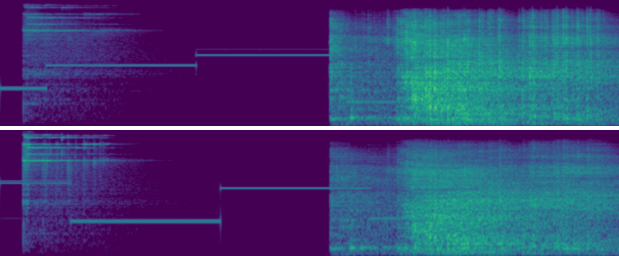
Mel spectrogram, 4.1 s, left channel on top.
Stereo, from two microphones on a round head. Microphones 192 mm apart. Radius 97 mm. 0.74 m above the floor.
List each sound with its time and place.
0.1 s a dropped coin: 45° right (ahead or behind), 1.4 m
2.2 s tearing paper: 50° left (ahead or behind), 1.7 m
